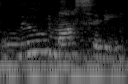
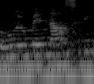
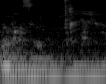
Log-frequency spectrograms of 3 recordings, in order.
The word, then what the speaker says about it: Lumosity: It's Lumosity. Some people mispronounce it as luminosity, but it's just Lumosity.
